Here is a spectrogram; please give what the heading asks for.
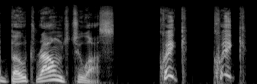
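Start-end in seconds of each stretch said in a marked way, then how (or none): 1.6-2.5 high, urgent yell; urgent shout. Acted. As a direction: scream for the crew to hurry. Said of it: "I shouted".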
